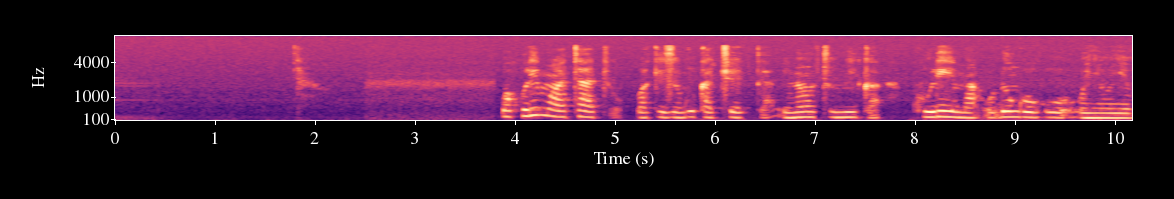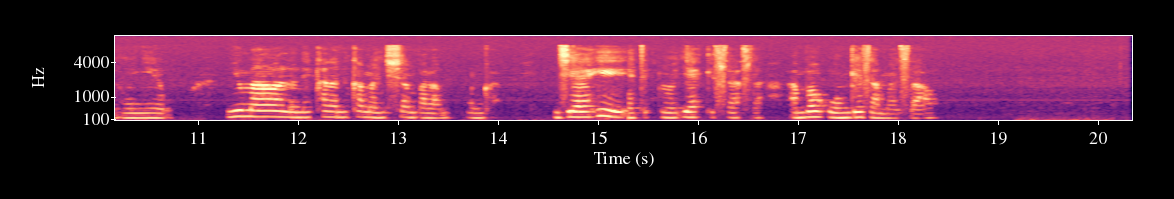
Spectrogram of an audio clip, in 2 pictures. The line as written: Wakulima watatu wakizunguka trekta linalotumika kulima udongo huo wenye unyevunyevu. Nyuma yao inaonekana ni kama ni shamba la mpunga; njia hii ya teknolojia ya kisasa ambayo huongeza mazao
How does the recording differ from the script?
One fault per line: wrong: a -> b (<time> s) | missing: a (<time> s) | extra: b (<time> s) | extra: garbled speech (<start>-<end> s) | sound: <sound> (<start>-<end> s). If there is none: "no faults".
no faults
